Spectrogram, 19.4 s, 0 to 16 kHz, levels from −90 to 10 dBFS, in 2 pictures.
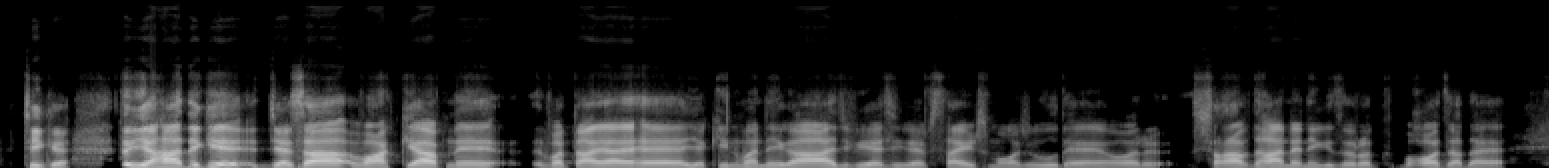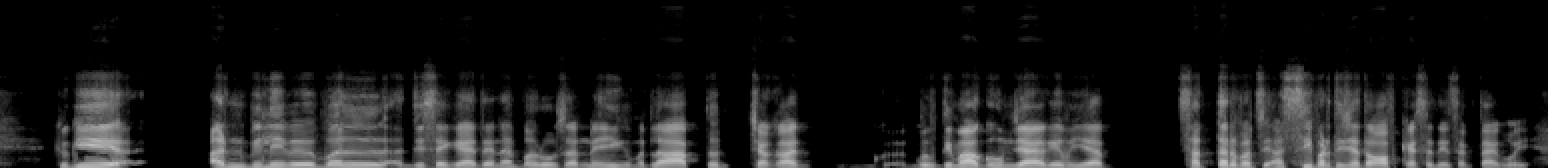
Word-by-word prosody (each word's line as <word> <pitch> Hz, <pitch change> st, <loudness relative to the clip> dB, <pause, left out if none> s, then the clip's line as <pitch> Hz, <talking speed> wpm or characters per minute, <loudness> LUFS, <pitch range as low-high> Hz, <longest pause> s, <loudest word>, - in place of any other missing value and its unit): ठीक 170 Hz, -5 st, +2 dB
है, -, -, +1 dB, 0.3 s
तो 210 Hz, -, +8 dB
यहाँ 195 Hz, +2 st, +9 dB
देखिए 200 Hz, -1 st, +5 dB
जैसा 150 Hz, +6 st, +6 dB, 0.3 s
वाकया 135 Hz, +6 st, +4 dB
आपने 160 Hz, +1 st, 0 dB, 0.5 s
बताया 130 Hz, +4 st, +3 dB, 0.2 s
है 150 Hz, 0 st, +2 dB, 0.2 s
यकीन 145 Hz, +4 st, -10 dB
मानिएगा 140 Hz, +1 st, -3 dB
आज 130 Hz, 0 st, -2 dB
भी 145 Hz, -, -6 dB
ऐसी 135 Hz, +1 st, -16 dB
वेबसाइट्स 120 Hz, +1 st, -8 dB
मौजूद 110 Hz, +3 st, -12 dB
हैं 110 Hz, 0 st, -8 dB
और 105 Hz, 0 st, -11 dB, 0.3 s
सावधान 125 Hz, +2 st, -1 dB
रहने 115 Hz, -1 st, -7 dB
की 115 Hz, -, -12 dB
ज़रूरत 105 Hz, +1 st, -9 dB, 0.2 s
बहुत 110 Hz, +3 st, -3 dB
ज़्यादा 105 Hz, 0 st, -8 dB
है। -, -, -9 dB, 0.6 s
क्योंकि 250 Hz, +5 st, +2 dB, 0.8 s
अनबिलीवेबल 215 Hz, 0 st, -2 dB, 0.4 s
जिसे 150 Hz, +2 st, -5 dB
कहते 135 Hz, +1 st, -2 dB
हैं -, -, -7 dB
ना, 225 Hz, -, -6 dB
भरोसा 145 Hz, +8 st, -5 dB
नहीं 130 Hz, +4 st, -7 dB
मतलब 145 Hz, +4 st, -4 dB
आप 140 Hz, 0 st, +3 dB
तो 175 Hz, -, -6 dB, 0.3 s
चका 140 Hz, +3 st, +1 dB
घु 130 Hz, -2 st, -14 dB
दिमाग 165 Hz, +5 st, +4 dB
घूम 155 Hz, -, -10 dB
जाएगा 150 Hz, +3 st, +4 dB
कि 200 Hz, -, -2 dB
भैया 175 Hz, +3 st, -3 dB, 0.5 s
70 165 Hz, +6 st, 0 dB
पस्सी 190 Hz, -, -3 dB
80% 195 Hz, -7 st, -4 dB
ऑफ 160 Hz, -1 st, +1 dB
कैसे 130 Hz, +1 st, -6 dB
दे 105 Hz, -2 st, -11 dB
सकता -, -, -10 dB
है -, -, -5 dB
कोई? -, -, -15 dB
145 Hz, 165 wpm, -23 LUFS, 125-180 Hz, 0.8 s, यहाँ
